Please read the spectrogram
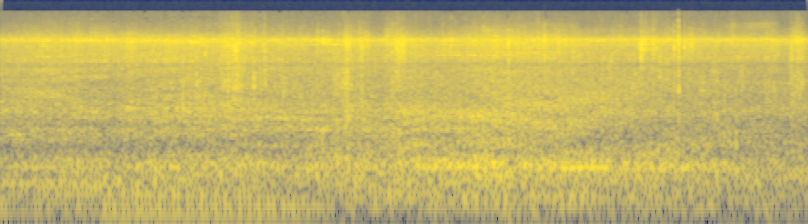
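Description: Steady low rumbling background noise that swells a little around the middle, with a faint low hum, and a few faint clicks.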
